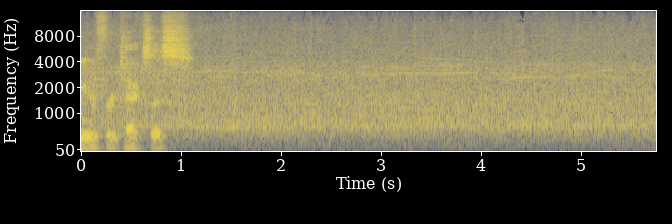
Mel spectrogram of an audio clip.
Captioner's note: crowd Noises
